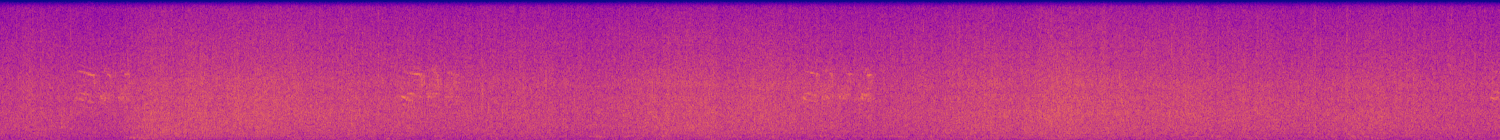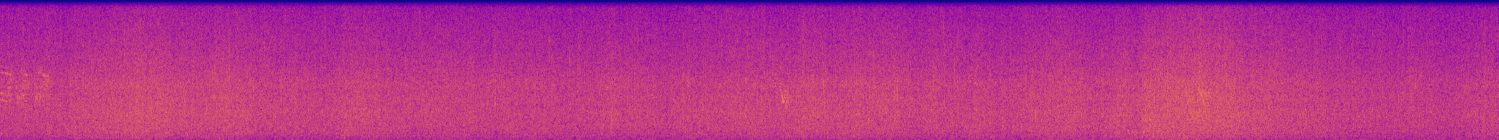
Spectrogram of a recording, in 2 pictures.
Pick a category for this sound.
Sound effects > Natural elements and explosions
